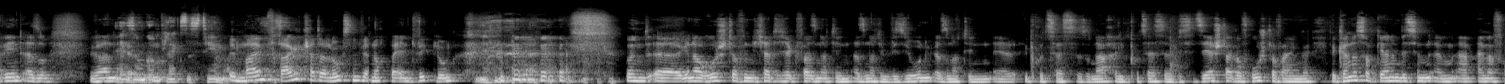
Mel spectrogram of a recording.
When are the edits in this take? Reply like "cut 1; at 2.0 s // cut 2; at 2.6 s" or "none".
cut 1; at 3.7 s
